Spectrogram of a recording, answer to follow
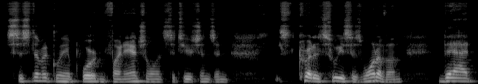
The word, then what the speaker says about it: Credit Suisse: is Credit Suisse and my apologize apologies for mispronouncing their name yesterday I said Bank Swiss for some reason but Credit Suisse um was rumored to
